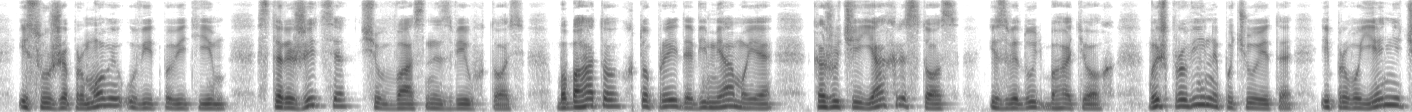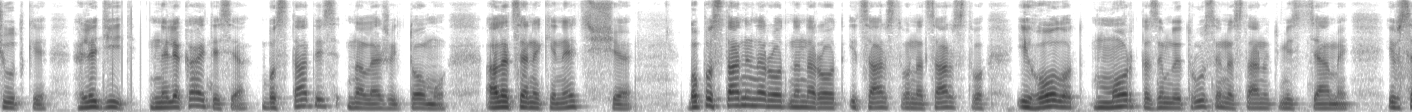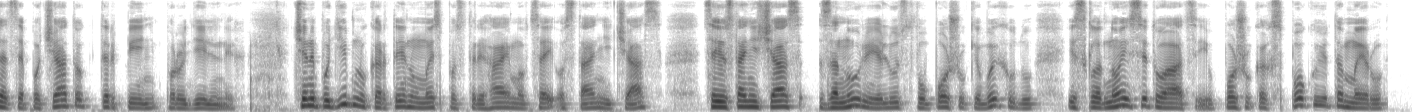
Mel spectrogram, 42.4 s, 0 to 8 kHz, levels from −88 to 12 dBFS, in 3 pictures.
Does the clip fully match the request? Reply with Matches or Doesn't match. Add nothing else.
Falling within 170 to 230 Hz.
Doesn't match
